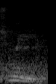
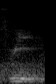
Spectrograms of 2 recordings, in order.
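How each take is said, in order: Both takes have the same delivery.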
